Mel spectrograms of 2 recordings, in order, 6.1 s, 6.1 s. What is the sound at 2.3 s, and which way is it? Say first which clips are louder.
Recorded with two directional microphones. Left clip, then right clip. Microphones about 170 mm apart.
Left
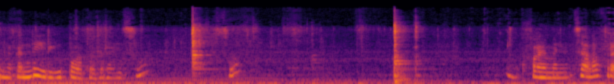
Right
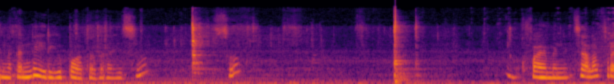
Speech: right 8 dB; 25° right (ahead or behind).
